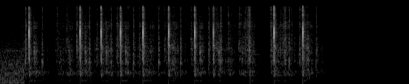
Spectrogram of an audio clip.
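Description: Typewriter keystroke sound effect: a quick, irregular run of key clacks, about seven a second, that cuts off suddenly a little over three seconds in.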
